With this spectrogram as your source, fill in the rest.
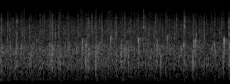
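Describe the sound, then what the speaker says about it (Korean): Congregation applauding during a Korean church Wednesday worship service, a steady, even wash of many hands clapping together, moderately distant and filling the room without voices on top. "박수"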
